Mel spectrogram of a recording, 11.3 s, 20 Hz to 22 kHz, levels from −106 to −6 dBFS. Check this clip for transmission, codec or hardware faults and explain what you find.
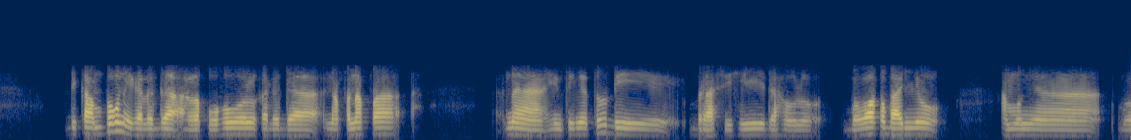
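Two faults are audible: a low-bitrate speech codec throughout, and one brief packet-loss gap late in the clip.

G.729 codec, throughout: speech is rebuilt from a filter, pitch predictor and sparse pulses, consistent with an 8 kbit/s stream, limited to about 250 Hz to 3.4 kHz, sounding plainly rough and synthetic.

VoIP packet loss concealed by the speech codec, 8.11 to 8.16 s, just after "nah intinya tu dibarasihi": the decoder extrapolates over a 20 ms gap, one lost packet, stretching speech into a fading buzzy tone or coloured noise.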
